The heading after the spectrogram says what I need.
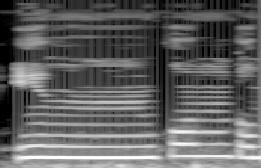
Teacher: नून साकिन में इफा होता है। इफा में नून की आवाज छुपती है। यहां पर इफा होगा।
